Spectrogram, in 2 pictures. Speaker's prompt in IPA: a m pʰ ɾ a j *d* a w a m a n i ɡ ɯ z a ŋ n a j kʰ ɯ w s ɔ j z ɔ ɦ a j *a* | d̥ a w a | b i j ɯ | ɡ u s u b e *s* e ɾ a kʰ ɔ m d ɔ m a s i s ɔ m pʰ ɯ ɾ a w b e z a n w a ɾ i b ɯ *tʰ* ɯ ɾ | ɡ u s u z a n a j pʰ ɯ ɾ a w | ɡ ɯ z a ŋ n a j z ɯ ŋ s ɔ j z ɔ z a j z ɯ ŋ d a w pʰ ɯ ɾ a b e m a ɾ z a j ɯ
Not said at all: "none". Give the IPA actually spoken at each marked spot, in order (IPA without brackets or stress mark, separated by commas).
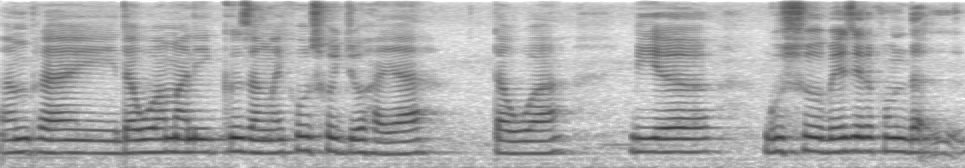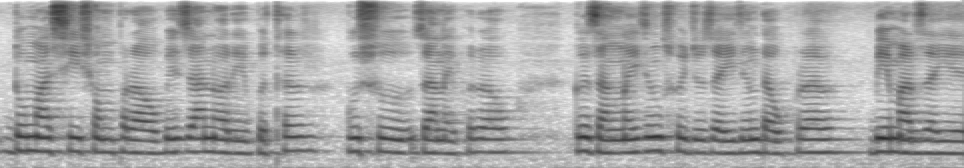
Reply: d, a, z, tʰ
